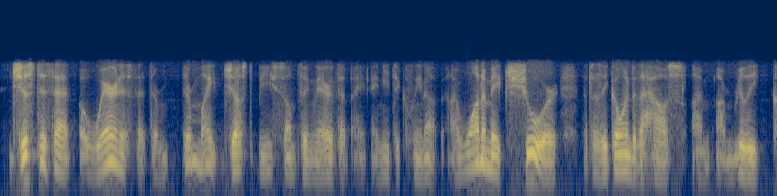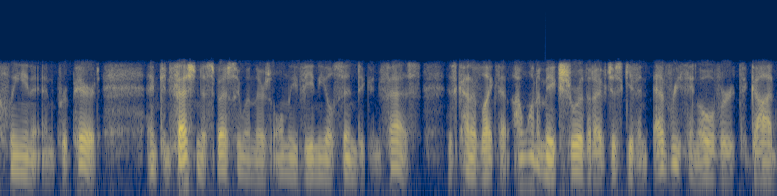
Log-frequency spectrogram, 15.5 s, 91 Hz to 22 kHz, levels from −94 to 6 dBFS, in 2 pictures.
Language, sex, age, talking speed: English, male, 40-59, 255 wpm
